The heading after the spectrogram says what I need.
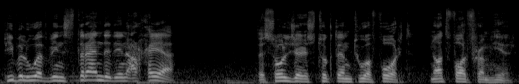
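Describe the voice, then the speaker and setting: A man's voice: a little high, normal speed, slight background noise, close to an everyday voice. An actor playing an earnest, idealistic, caring young man of the ancient world in a video game cutscene. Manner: sincere, idealistic.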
